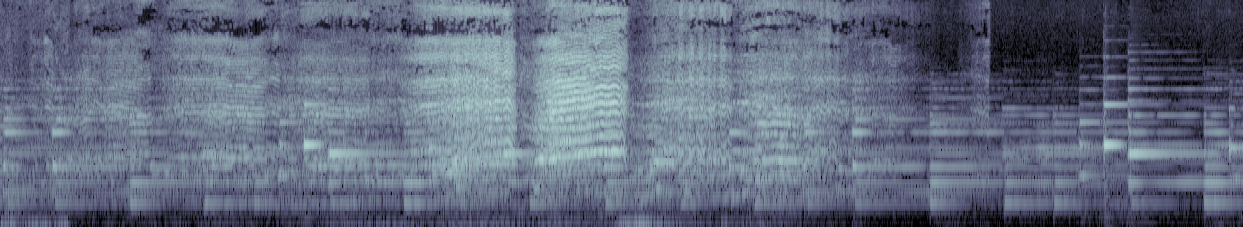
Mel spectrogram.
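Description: Sheep bleat repeatedly and loudly, several wavering calls overlapping in a dense cluster, with a brief fuller chorus in the middle before a few sharper, scattered bleats trail off.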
